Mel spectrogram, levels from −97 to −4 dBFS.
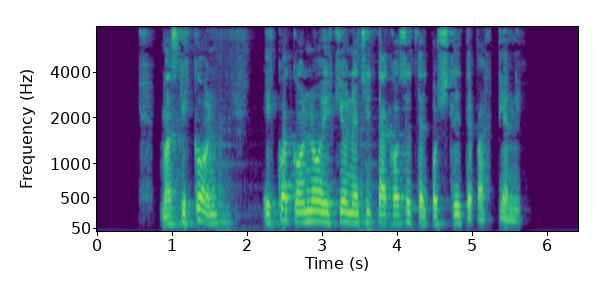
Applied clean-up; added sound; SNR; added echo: neural separator model SepFormer DNS4.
